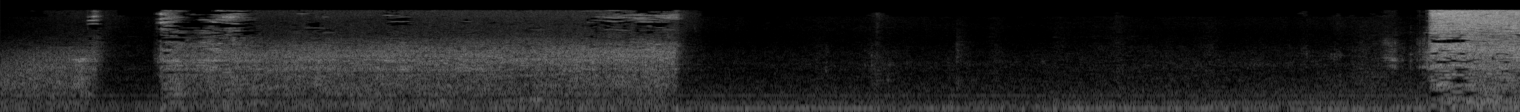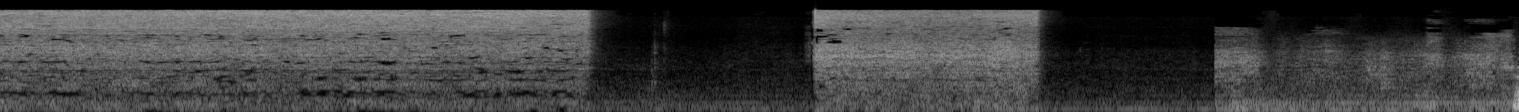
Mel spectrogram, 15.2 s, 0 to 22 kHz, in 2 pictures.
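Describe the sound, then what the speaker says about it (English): Loud brake cleaner aerosol spray blasts in several bursts of a few seconds each onto brake pads of a 1965 Chevy El Camino, separated by quieter mechanical clicks and handling noises nearby. "I'm going to spray this down with brake clean"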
